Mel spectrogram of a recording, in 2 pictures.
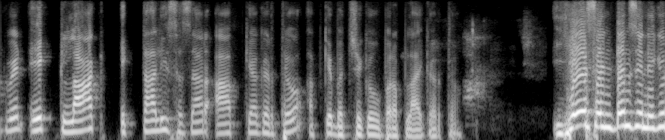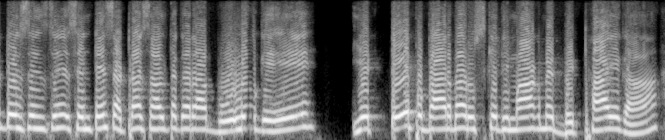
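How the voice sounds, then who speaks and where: A man's voice: high-pitched, a little mellow, dry recording. A man leading a live parenting workshop over a video call, who lectures animatedly, repeats his key points and calls on participants by name. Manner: asks rhetorical check questions. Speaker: parenting and personal development trainer.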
